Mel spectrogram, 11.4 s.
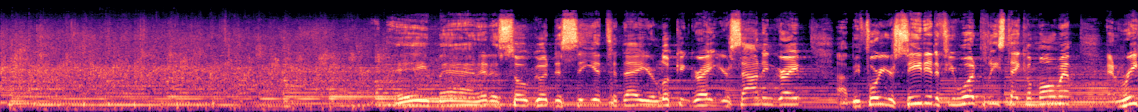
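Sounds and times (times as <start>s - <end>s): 
audience hand clapping applause: 0.0s - 5.2s
sustained low musical tones: 0.0s - 11.3s
speech: 4.0s - 11.3s.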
